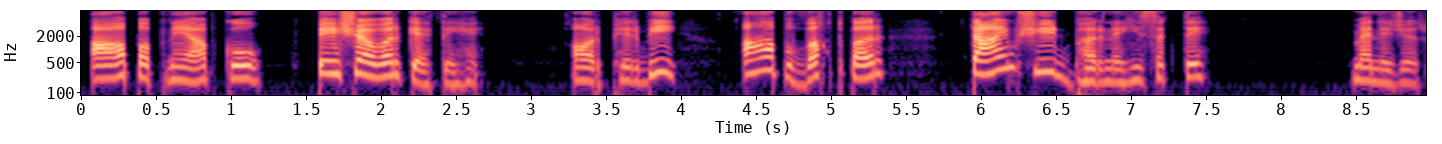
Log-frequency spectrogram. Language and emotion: Urdu, disgusted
